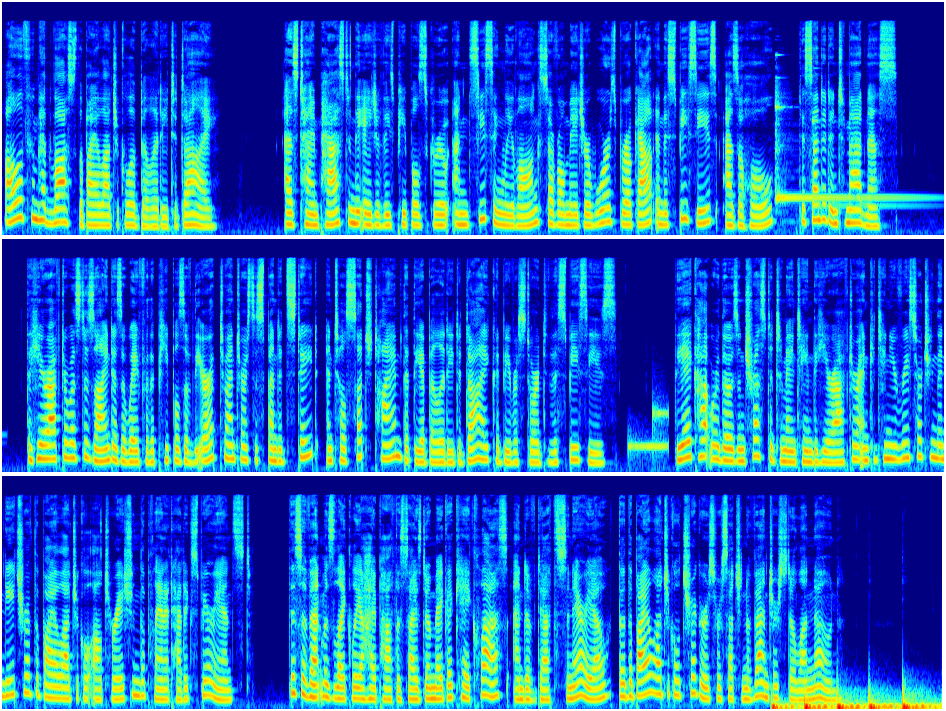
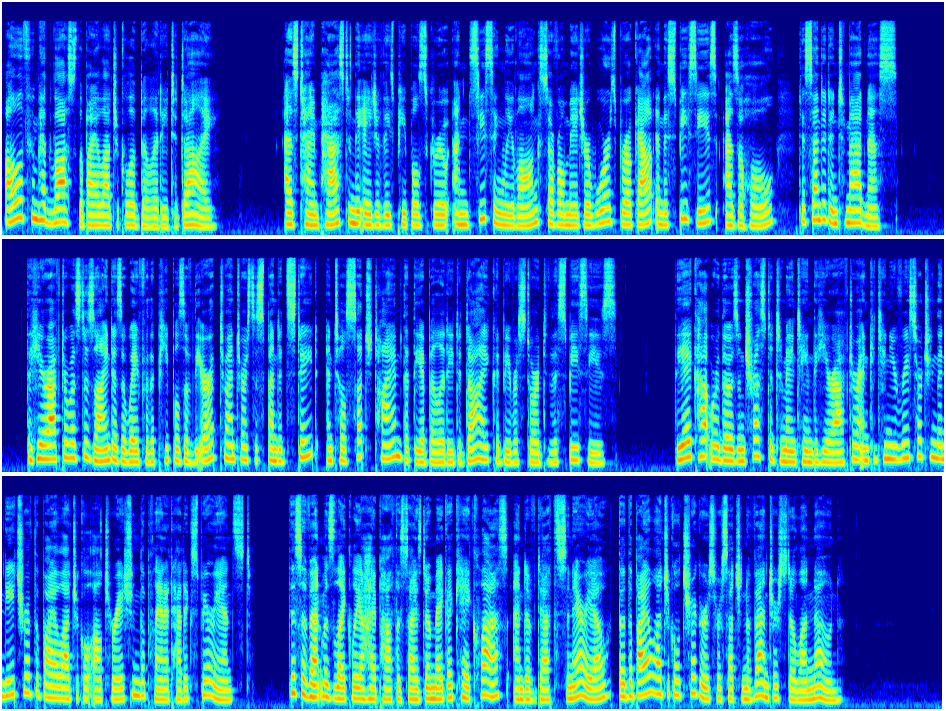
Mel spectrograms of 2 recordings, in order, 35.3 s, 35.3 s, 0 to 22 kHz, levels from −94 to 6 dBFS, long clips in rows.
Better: second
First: doorbell; noticeable; from 9.5 to 11 s; peak 7 dB below the speech // alarm; faint; at 20 s; peak 10 dB below the speech // door banging; loud; from 33 s on; peak 3 dB above the speech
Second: none

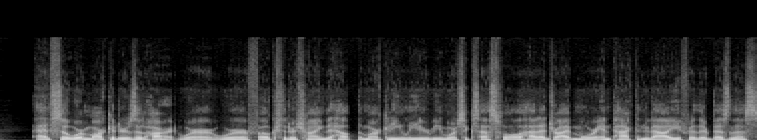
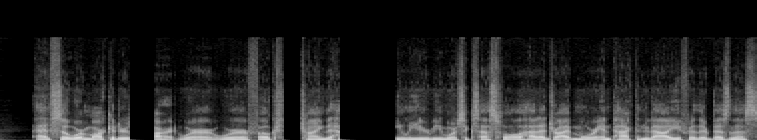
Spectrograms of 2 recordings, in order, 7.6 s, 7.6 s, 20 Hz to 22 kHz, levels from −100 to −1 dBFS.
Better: first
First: none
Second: audio cutting out; at 1.5 s, at 3 s and at 3.5 s for 0.5 s

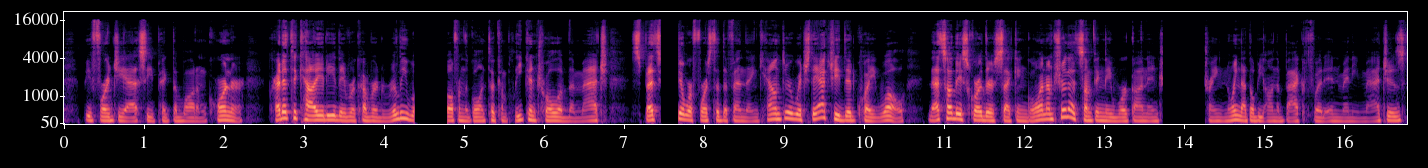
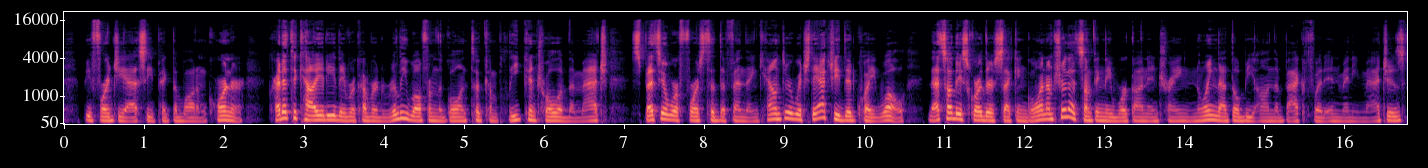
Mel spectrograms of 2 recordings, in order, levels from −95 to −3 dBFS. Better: second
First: audio freezing; at 4.5 s, at 7.5 s and at 14 s for 0.5 s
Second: none

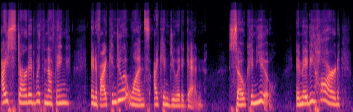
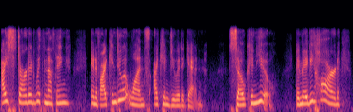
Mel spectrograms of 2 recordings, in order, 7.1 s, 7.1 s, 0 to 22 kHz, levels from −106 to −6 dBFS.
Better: first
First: garbled, watery; slightly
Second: garbled, watery; badly; nothing above 8 kHz

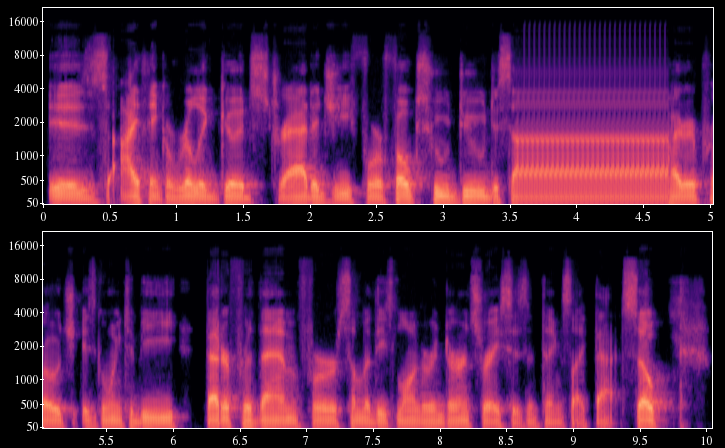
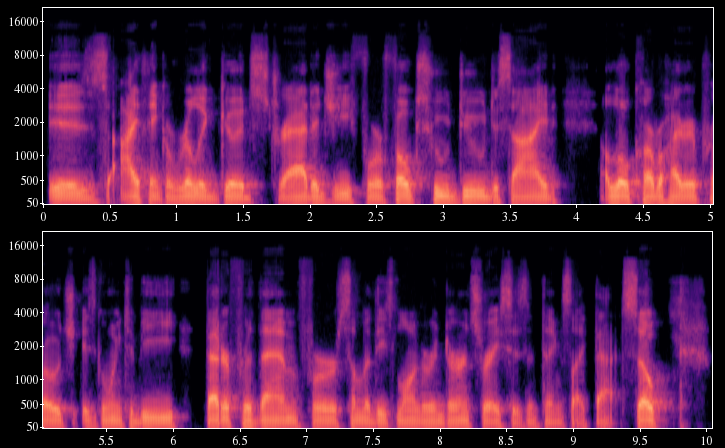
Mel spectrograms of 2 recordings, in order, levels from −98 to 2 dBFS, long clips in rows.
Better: second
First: audio freezing; at 3.5 s for 1 s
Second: none

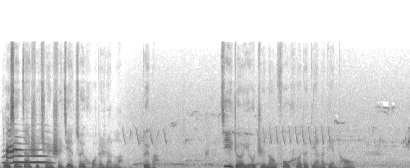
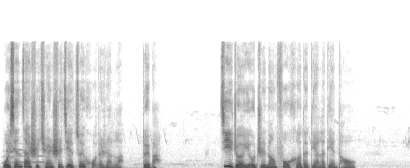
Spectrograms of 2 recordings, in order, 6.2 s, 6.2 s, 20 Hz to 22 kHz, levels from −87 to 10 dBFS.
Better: second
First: animal sounds; loud; throughout; 1 dB below the speech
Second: animal sounds; faint; throughout; 25 dB below the speech

